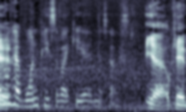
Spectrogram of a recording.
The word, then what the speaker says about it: IKEA: your house that is ikea ikea that's a swedish pronunciation and english we saw aiki ikea ikea okay it's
